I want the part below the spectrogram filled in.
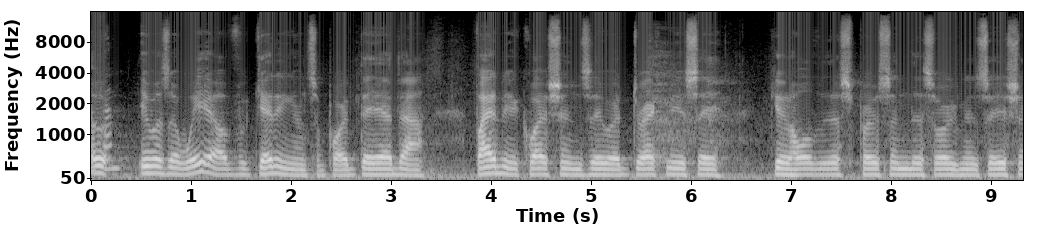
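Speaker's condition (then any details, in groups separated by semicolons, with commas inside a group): ALS; about two years since diagnosis, diagnosed early, stem cell trial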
